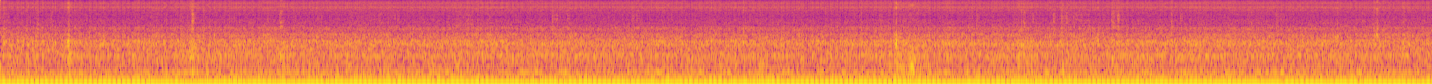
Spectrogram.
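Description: Four-by-four's engine running loud and steady as it drives down a rutted dirt lane, with a few faint knocks.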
